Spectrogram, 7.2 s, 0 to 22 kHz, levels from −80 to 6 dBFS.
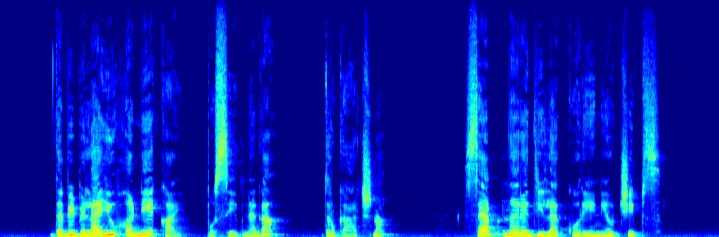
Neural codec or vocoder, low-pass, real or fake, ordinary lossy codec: none; none; real; none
